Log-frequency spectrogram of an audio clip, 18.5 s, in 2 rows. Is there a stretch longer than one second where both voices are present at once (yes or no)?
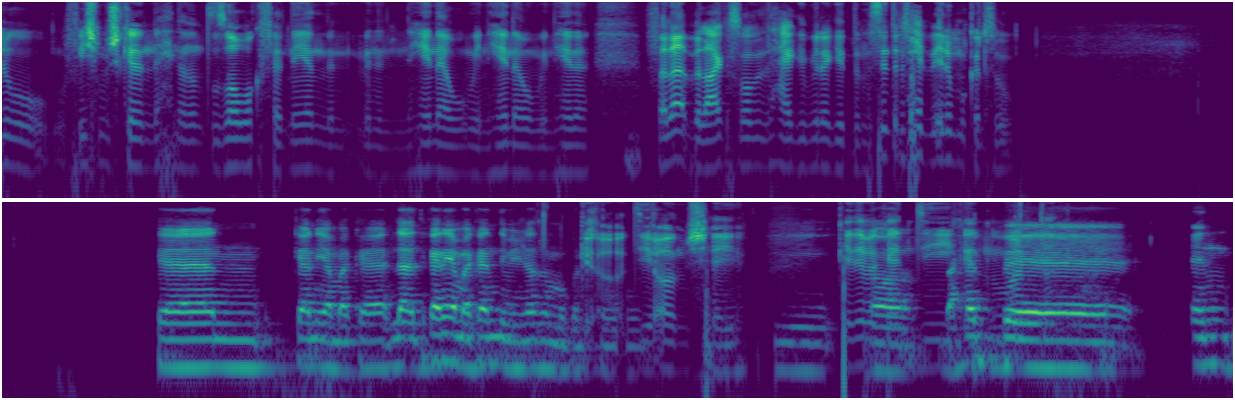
yes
